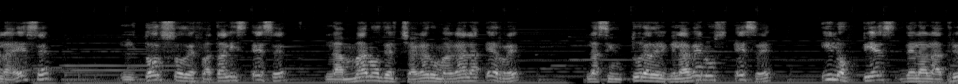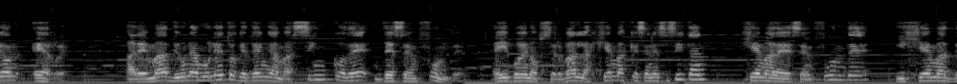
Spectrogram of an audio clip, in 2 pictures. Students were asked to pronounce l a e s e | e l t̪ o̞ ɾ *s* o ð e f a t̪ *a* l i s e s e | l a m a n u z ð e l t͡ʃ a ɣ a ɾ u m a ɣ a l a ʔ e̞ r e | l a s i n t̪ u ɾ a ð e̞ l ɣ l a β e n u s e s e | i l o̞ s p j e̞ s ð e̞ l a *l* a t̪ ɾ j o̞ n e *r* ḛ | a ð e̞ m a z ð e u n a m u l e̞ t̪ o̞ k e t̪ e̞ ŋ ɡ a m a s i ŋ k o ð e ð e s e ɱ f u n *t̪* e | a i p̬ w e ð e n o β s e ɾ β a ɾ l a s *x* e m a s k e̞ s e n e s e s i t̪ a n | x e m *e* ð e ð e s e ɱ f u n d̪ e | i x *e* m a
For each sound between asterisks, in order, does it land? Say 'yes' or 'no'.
yes, yes, yes, yes, no, yes, no, yes

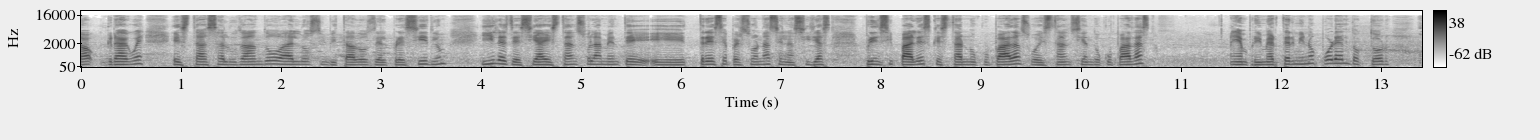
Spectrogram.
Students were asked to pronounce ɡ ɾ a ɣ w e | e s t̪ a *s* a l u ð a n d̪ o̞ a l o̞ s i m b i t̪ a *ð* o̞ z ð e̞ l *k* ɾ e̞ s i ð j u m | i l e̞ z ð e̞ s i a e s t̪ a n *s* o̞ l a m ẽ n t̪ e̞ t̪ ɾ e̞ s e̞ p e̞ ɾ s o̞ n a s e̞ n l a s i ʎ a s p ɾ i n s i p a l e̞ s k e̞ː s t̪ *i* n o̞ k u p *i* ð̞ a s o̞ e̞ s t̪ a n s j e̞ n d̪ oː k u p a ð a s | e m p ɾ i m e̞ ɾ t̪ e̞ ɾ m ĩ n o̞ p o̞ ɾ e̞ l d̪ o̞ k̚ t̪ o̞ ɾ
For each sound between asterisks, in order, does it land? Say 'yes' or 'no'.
yes, yes, no, yes, no, no

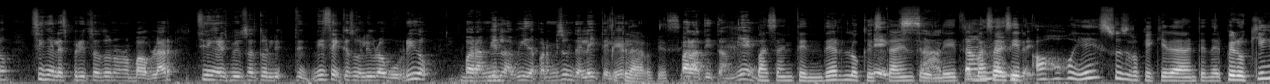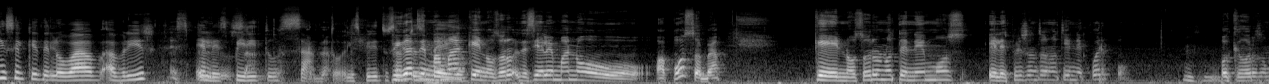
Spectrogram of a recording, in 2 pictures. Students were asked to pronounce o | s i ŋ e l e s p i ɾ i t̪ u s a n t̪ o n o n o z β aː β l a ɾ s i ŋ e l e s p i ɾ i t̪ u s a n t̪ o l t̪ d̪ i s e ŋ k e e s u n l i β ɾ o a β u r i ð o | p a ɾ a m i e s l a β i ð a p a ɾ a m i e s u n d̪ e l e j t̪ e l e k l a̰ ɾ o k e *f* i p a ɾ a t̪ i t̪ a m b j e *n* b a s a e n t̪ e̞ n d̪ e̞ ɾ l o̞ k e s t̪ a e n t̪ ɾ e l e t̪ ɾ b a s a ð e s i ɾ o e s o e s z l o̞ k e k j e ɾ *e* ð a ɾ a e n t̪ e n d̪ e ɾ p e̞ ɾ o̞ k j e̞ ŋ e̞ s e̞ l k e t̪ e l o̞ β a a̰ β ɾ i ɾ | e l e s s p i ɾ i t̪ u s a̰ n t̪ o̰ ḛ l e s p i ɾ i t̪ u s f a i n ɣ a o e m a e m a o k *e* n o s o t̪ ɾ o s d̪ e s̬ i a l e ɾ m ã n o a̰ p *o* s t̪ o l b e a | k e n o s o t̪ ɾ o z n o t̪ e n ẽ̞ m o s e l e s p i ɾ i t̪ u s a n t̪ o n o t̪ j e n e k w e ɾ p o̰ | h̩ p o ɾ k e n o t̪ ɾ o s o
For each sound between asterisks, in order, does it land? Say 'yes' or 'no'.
no, no, yes, yes, yes

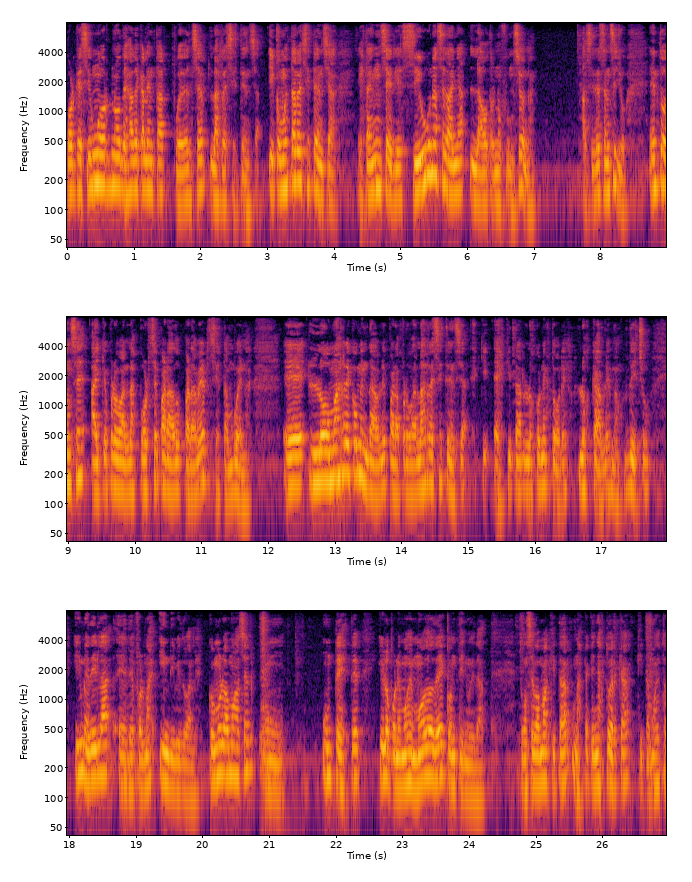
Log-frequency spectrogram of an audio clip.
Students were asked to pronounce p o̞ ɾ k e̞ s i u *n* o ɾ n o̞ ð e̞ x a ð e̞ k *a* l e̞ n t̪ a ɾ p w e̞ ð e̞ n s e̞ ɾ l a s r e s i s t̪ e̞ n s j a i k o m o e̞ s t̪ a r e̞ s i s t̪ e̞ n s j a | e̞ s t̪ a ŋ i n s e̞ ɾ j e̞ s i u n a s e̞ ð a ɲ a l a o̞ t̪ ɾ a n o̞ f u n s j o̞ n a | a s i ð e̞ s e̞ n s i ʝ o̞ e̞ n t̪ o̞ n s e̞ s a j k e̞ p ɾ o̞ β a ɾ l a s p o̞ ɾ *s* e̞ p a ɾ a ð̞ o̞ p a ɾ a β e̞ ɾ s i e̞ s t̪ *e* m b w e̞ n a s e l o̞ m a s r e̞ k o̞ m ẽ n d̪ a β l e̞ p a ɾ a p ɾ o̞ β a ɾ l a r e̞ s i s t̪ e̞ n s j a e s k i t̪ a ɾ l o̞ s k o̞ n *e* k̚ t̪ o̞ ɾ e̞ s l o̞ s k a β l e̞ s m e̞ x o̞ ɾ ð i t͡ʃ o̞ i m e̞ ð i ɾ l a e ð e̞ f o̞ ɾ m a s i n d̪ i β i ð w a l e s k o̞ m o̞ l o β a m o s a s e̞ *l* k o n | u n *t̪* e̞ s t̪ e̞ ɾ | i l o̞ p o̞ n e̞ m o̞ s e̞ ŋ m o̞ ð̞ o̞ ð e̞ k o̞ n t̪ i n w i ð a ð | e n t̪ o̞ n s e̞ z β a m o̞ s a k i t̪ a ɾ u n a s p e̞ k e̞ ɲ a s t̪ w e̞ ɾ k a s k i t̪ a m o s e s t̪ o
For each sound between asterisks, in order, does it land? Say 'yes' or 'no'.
no, yes, yes, no, yes, no, yes

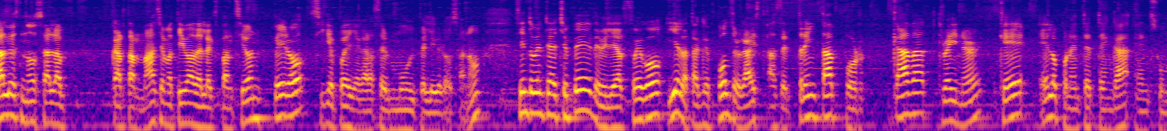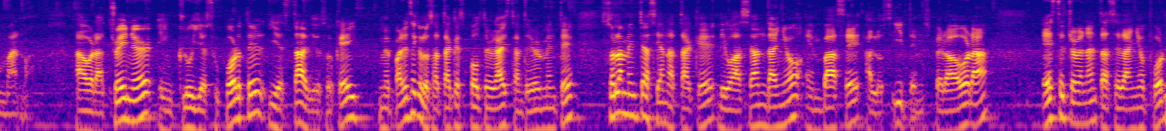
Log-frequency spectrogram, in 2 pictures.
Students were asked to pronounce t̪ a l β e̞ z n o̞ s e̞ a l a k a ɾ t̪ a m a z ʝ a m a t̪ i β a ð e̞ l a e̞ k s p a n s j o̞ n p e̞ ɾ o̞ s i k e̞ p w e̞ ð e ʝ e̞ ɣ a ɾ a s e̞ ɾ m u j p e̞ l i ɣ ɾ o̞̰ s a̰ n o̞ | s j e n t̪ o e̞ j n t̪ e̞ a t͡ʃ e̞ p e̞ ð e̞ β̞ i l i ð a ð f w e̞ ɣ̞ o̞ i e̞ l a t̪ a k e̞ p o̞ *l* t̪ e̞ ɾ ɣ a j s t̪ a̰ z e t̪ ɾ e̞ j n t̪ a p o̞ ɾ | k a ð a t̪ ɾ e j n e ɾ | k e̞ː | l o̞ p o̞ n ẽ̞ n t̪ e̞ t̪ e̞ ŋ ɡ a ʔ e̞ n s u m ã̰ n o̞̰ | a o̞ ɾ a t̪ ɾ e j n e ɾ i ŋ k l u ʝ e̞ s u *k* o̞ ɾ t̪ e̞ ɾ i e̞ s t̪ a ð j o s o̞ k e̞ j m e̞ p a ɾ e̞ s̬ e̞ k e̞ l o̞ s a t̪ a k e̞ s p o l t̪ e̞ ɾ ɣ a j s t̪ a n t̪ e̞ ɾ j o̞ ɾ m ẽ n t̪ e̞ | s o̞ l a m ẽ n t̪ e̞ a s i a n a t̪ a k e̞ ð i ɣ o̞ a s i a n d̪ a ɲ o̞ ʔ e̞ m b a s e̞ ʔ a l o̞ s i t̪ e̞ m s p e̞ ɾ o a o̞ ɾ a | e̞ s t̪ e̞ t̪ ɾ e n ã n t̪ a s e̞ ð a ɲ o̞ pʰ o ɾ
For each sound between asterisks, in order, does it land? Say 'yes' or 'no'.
yes, no

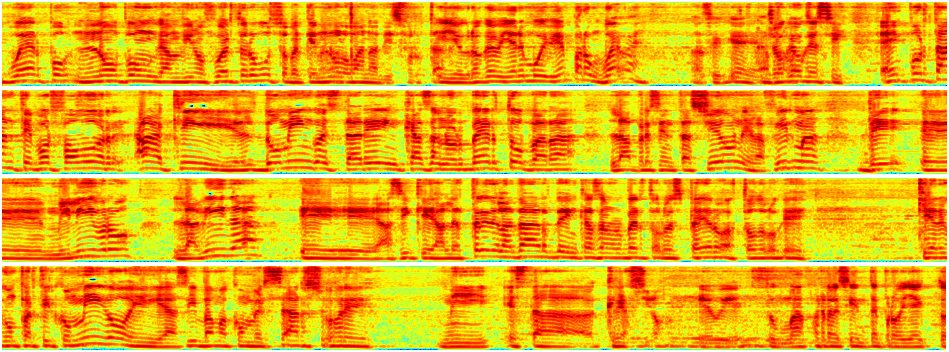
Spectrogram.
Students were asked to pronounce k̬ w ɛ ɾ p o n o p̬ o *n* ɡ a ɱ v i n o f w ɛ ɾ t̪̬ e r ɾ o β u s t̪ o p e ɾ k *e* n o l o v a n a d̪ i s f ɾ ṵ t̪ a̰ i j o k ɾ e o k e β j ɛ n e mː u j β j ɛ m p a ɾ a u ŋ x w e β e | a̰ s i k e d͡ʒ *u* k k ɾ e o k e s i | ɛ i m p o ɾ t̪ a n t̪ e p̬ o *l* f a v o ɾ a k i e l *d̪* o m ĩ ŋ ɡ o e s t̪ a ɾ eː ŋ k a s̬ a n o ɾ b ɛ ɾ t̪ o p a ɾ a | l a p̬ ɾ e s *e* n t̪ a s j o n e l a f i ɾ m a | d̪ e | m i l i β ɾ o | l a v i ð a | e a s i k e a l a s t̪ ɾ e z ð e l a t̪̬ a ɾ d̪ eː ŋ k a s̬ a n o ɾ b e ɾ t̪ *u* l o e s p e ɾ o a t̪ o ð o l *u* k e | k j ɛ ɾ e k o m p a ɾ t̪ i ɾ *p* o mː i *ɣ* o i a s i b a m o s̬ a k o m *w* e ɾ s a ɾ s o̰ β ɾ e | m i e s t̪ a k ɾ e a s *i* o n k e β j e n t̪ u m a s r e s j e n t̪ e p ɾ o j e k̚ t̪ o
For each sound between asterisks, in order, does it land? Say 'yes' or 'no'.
no, yes, no, no, yes, yes, no, no, no, yes, no, no

